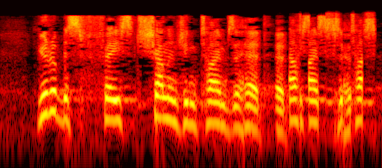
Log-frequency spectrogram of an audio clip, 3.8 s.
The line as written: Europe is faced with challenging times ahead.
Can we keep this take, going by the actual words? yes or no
no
